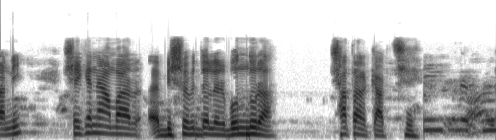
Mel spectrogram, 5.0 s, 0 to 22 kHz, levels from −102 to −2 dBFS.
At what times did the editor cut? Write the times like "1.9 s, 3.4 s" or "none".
none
